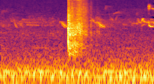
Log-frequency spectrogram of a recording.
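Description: A small metal cup clinks as it is set down.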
